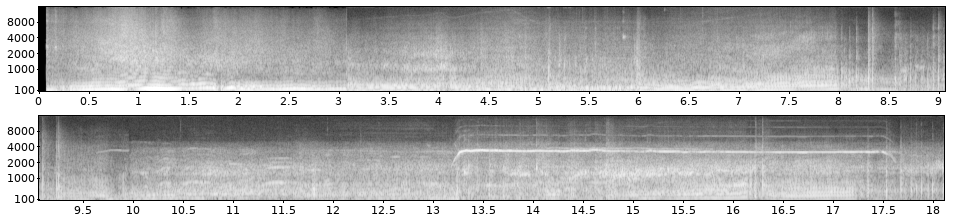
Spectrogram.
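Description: Turbocharged Mitsubishi Lancer rally car running hard on a tarmac stage, its engine note rising and falling as it accelerates and lifts off. A few sharp cracks follow about eight seconds in, then a steady high-pitched squeal holds for about four seconds in the second half.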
